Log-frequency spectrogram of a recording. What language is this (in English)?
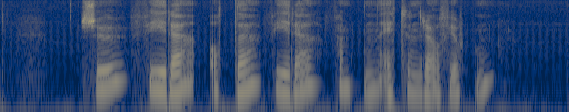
Norwegian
